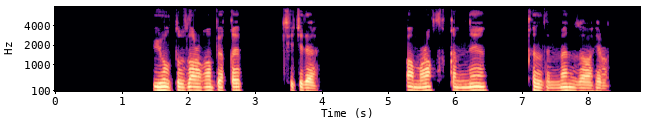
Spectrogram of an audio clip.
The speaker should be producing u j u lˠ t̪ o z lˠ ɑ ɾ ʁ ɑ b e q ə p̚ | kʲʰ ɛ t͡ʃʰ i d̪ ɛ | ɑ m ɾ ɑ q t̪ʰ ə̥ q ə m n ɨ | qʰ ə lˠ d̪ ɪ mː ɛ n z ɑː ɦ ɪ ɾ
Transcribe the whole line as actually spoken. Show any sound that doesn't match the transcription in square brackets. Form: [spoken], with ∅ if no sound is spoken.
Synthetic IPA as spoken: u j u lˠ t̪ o z lˠ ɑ ɾ ʁ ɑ b e q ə p̚ | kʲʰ [e] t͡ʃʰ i d̪ ɛ | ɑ m ɾ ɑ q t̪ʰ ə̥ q ə m n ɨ | qʰ ə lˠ d̪ ɪ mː ɛ n z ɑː ɦ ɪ ɾ

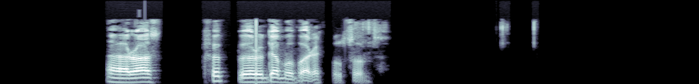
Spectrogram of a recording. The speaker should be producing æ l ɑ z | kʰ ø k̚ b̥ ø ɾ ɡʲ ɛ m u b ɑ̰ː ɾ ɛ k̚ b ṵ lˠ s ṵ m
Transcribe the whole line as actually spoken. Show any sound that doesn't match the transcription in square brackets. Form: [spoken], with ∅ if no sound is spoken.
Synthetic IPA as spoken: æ [ɾ] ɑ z | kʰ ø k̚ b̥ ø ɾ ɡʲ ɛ m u b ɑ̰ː ɾ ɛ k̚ b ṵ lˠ s ṵ [n]

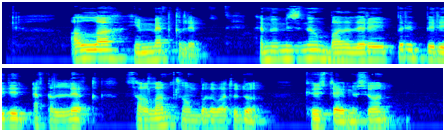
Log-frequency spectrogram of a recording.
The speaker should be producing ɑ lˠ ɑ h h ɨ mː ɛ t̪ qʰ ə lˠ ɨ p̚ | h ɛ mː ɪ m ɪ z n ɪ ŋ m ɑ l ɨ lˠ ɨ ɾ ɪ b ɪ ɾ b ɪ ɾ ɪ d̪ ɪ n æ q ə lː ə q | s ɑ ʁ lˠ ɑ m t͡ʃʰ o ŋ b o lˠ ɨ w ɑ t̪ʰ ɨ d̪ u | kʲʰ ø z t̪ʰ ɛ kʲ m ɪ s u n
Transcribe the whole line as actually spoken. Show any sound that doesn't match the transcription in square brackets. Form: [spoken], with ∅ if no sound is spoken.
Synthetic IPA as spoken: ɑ [lˠː] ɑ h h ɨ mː ɛ t̪ qʰ ə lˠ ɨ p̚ | h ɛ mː ɪ m ɪ z n ɪ ŋ [b] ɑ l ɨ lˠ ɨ ɾ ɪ b ɪ ɾ b ɪ ɾ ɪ d̪ ɪ n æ q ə lː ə q | s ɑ ʁ lˠ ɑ m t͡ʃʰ o ŋ b o lˠ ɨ w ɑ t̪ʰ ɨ d̪ u | kʲʰ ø z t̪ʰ ɛ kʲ m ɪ s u n

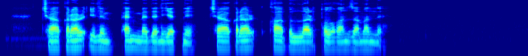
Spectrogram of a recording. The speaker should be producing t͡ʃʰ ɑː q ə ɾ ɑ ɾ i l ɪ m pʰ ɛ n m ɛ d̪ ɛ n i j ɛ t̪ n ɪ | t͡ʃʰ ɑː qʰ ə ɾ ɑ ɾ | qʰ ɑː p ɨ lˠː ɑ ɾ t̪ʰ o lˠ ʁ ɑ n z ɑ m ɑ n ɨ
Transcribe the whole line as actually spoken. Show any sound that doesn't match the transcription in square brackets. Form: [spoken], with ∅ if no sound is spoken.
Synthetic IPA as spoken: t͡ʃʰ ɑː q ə ɾ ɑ ɾ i l ɪ m pʰ ɛ n m ɛ d̪ ɛ n i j ɛ t̪ n ɪ | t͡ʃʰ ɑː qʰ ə ɾ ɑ ɾ | qʰ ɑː [b] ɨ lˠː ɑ ɾ t̪ʰ o lˠ ʁ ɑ n z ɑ m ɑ [nː] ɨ

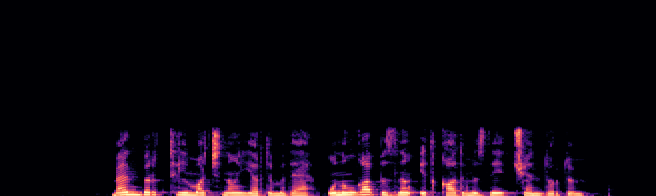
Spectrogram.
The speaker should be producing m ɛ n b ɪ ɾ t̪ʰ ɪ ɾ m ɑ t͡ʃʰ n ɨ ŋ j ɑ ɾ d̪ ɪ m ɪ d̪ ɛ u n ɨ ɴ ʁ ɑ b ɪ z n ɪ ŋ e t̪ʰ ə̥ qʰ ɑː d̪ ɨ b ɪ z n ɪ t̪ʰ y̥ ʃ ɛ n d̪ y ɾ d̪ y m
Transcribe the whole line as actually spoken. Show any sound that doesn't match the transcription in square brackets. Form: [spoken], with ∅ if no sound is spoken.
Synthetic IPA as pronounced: m ɛ n b ɪ ɾ t̪ʰ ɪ [l] m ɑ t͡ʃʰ n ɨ ŋ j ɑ ɾ d̪ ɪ m ɪ d̪ ɛ u n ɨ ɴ ʁ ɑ b ɪ z n ɪ ŋ e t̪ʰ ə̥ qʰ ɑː d̪ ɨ [m] ɪ z n ɪ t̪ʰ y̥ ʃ ɛ n d̪ y ɾ d̪ y m

